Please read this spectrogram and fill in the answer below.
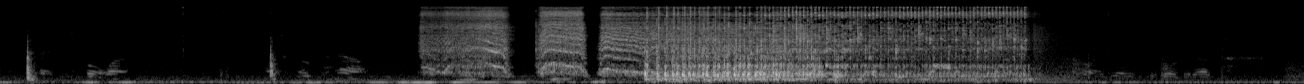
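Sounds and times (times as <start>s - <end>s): power drill whining: 4.2s - 10.4s.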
